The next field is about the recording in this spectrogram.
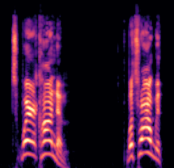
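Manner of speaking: very high, heated, worked-up angry outburst. Speaker ranting to listeners, then apologizing, getting angry. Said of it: "I'm getting all pissed off now".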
